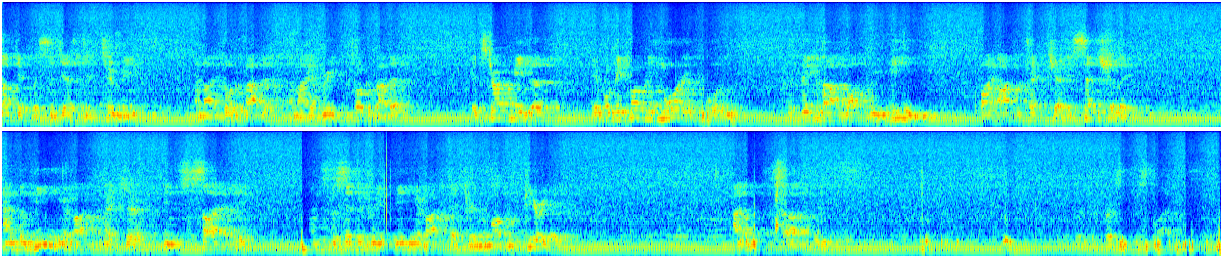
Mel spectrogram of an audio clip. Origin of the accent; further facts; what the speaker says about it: England, United Kingdom; now in Princeton, United States; Before then, I came from England, so you'll excuse sometimes my strange, anachronistic form of speech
